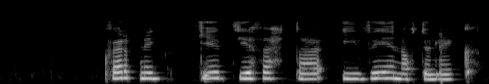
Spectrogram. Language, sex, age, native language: Icelandic, female, 12, Icelandic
